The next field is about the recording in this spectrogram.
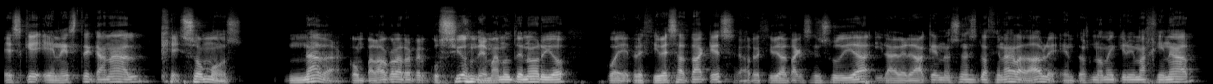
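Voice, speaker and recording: A man's voice: lowish voice, fairly bright tone. A man in his thirties giving emphatic, indignant reaction commentary into a desk microphone in a small room. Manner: indignant, emphatic, rhetorical questions. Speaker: commentary youtuber. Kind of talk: reaction commentary over a TV clip. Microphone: desk microphone on a stand.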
